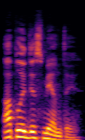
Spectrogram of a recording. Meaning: applause, clapping, cheers
- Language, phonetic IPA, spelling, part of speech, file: Russian, [ɐpɫədʲɪsˈmʲentɨ], аплодисменты, noun, Ru-аплодисменты.ogg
